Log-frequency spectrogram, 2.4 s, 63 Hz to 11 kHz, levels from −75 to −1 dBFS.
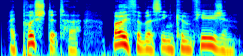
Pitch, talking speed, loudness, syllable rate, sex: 135 Hz, 220 wpm, -19 LUFS, 5.6 syllables/s, male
